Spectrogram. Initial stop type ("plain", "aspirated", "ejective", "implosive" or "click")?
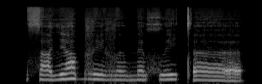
plain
